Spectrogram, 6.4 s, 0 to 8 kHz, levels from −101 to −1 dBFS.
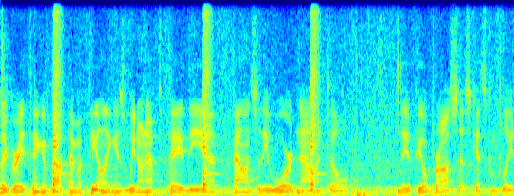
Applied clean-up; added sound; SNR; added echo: none; Snare drum; 5 dB; none.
